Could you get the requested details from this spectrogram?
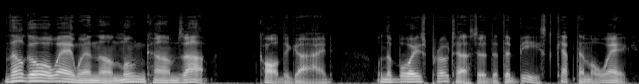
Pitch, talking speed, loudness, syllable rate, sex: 100 Hz, 195 wpm, -19 LUFS, 5.4 syllables/s, male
